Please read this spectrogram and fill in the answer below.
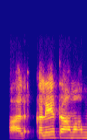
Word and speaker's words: ಕಲಯತಾಮಹಂ: ಕಲಯತಾಮಹಂ ನಲ್ಲಿ 2 ಪದ ಇದೆ. ಕಲಯತಾಂ ಅಹಂ ಅಂತ ಕೂಡಿ ಹೇಳಿ.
